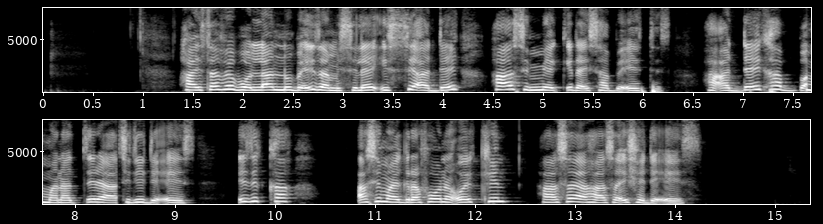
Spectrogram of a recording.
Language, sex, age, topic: Gamo, female, 25-35, government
